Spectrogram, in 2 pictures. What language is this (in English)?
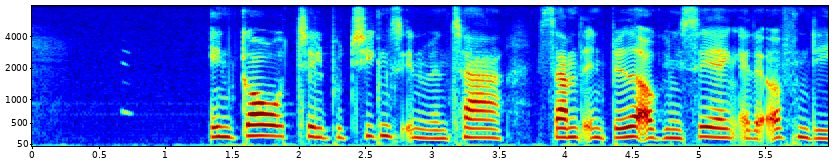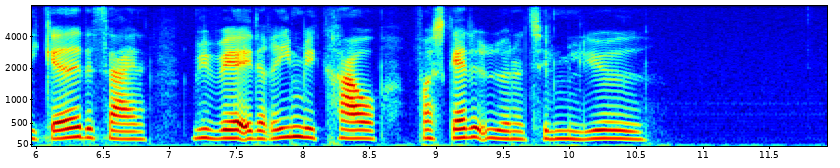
Danish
